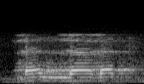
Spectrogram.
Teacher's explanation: Kemudian kadzabat ya, di sini ada huruf sa sukun ya, berharokat sukun, maka ya ada sedikit aliran nafas yang keluar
